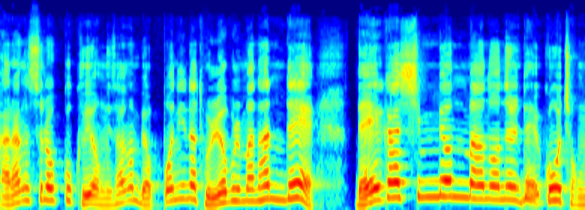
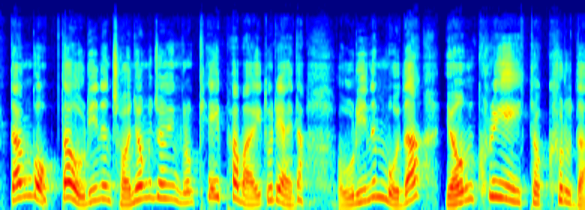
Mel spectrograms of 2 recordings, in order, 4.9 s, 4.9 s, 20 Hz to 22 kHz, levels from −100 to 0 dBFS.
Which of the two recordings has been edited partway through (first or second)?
second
